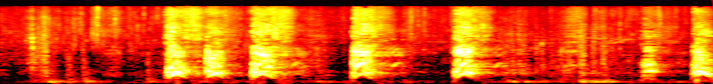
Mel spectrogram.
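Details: Rottweilers playing in water, with loud, harsh barks coming in short bursts and doubled pairs across a few seconds, separated by quieter low rumbling and splashing.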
